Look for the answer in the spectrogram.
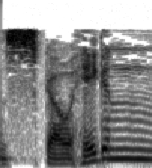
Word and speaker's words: Skowhegan: So, 866-97-THOM, our telephone number, Scott in Skowhegan, Maine.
